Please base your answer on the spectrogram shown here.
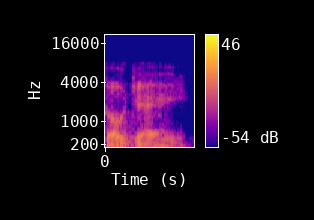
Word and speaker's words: O'Dea: thousand followers and quotations and o'day spelled oh apostrophe ea like my name is spelled i have an uncle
